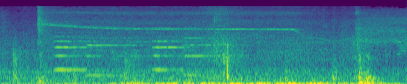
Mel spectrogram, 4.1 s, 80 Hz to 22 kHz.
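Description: Inside a Keisei 3000 series commuter train car at departure time: a click, then a high whine that slides slightly lower and stops about three seconds in, with short electronic tones and a low rumble swelling underneath. A sharp clunk comes near the end.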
